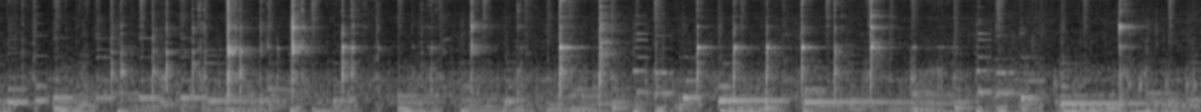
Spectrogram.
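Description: Background music with held notes, over many irregular sharp clinks of a metal spoon scraping against a ceramic bowl as thick gochujang sauce is scraped out into a pot.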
